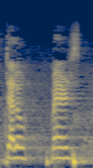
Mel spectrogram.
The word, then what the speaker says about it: telomeres: We hear a lot about gene therapies, telomeres, telomeres, that's how you say it.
